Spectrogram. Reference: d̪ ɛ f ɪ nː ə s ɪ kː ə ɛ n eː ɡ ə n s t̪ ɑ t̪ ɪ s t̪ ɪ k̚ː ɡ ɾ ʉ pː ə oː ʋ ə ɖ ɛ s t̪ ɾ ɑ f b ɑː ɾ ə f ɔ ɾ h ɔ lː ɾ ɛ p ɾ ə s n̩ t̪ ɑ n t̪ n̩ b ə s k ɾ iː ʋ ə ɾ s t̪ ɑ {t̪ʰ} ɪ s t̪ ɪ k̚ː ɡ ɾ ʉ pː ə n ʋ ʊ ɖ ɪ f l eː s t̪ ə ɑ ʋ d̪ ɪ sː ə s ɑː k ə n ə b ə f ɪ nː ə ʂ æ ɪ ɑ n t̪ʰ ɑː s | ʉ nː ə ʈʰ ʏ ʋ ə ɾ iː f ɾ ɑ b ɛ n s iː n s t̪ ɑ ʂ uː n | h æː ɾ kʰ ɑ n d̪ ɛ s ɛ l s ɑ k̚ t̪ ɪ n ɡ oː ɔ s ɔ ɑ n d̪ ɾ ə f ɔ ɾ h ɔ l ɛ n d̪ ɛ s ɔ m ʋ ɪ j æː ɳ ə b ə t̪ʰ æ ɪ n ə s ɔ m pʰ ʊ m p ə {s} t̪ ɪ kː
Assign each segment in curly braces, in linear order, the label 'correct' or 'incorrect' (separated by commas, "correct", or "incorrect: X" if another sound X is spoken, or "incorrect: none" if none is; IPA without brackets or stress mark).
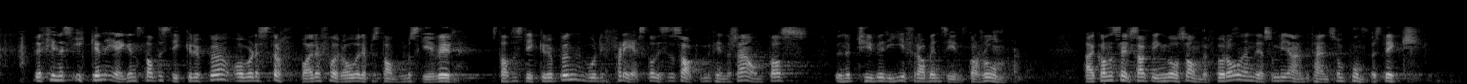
incorrect: t̪, correct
